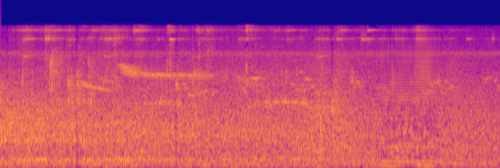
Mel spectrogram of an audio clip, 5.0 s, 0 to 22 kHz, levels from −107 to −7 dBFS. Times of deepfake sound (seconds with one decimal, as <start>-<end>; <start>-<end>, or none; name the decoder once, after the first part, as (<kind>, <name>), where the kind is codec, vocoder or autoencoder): 3.8-4.4 (vocoder, BigVGAN v2)

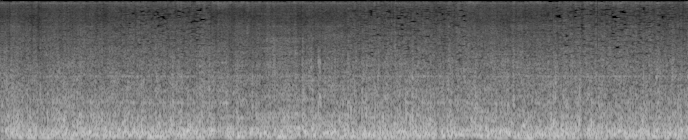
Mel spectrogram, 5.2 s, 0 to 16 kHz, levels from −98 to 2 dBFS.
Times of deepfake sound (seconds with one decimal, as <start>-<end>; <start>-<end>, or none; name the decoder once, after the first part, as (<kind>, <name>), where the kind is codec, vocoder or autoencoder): 0.0-0.9 (codec, SNAC); 1.6-2.6; 3.5-4.1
